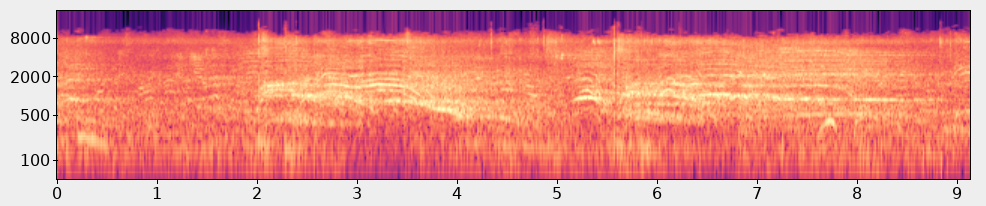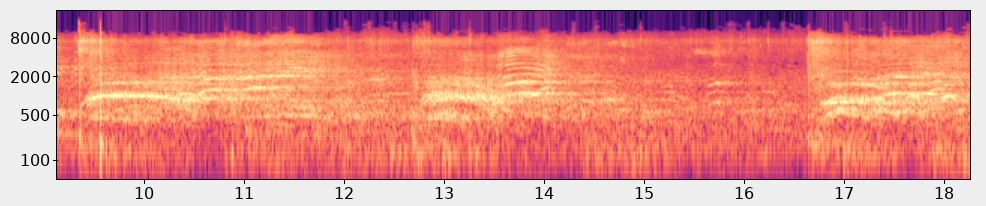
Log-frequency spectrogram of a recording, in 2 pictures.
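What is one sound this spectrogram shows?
A volleyball is struck with sharp slaps in a large echoing hall.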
